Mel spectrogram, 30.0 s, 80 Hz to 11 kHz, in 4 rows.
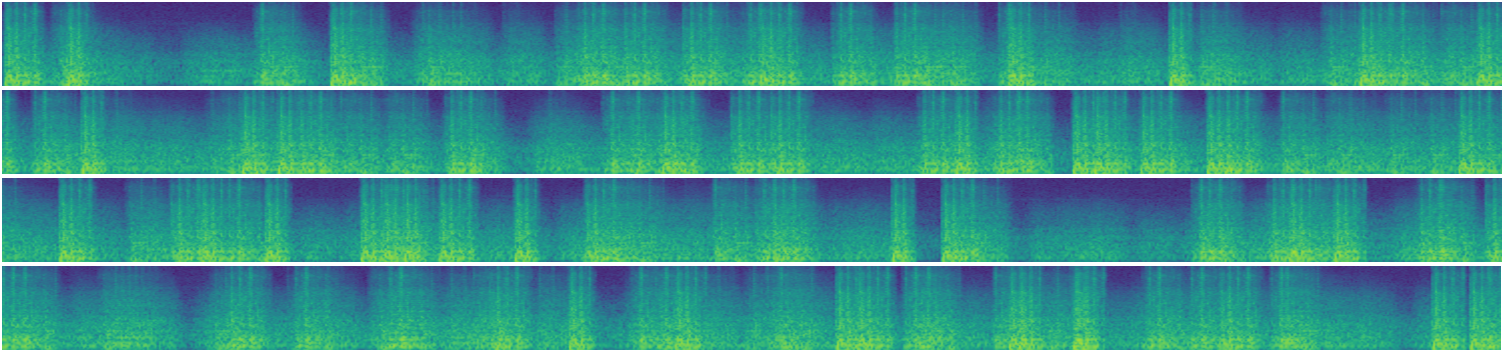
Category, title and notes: Sound effects > Other mechanisms, engines, machines
Tough Enigne4
Hi! That's not recorded sound :) I synth it with phasephant! Used a sound from Phaseplant Factory: MetalCaseShut1. I put it into Granular, and used distortion make it louder! Enjoy your sound designing day!
Machine, Broken, Engine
